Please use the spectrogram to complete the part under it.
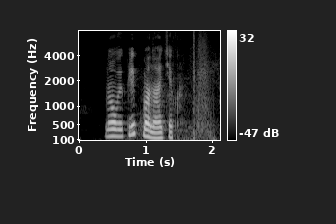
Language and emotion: Russian, neutral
